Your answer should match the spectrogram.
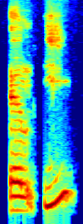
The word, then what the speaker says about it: le: The first is L-E, that's pronounced as le.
